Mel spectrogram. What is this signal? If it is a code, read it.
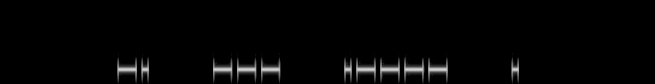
Morse code, heard as a keyed tone, about 20 wpm, spaced as for 10 wpm, 700 Hz. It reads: NO1E
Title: 102 Lesson 17g - Letter u - Call Signs 20wpm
